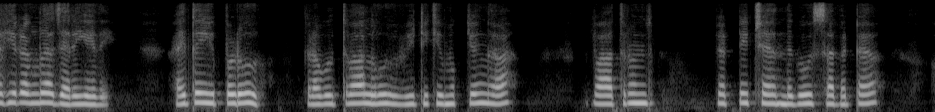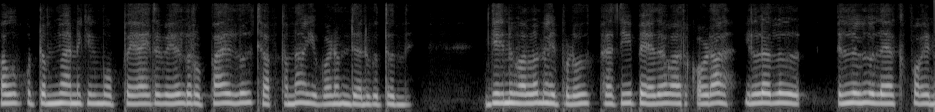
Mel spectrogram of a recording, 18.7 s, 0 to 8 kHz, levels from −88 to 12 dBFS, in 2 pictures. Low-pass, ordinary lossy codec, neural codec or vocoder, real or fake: 7.2 kHz; none; codec, 16 kHz in and 24 kHz out, 0.6 kbps, FocalCodec, streaming, 4096 codes; fake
